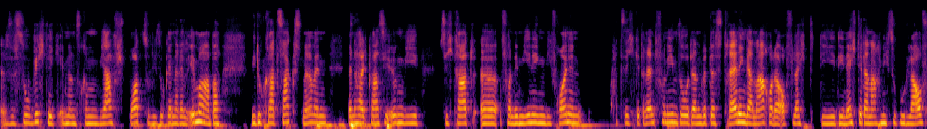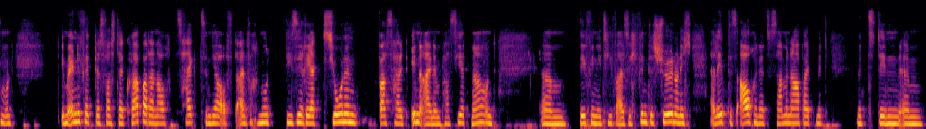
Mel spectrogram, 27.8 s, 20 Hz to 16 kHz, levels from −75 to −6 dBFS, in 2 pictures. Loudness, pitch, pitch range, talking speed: -22 LUFS, 200 Hz, 190-215 Hz, 205 wpm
